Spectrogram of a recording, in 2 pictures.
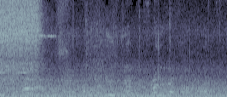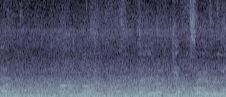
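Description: City street noise hums steadily in the background.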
